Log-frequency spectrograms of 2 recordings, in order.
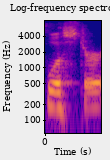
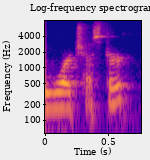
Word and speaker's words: Worcester: Essex and Worcester yes that is pronounced Worcester if you're from Massachusetts even though it looks like it should be Worchester uh in a manner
